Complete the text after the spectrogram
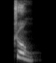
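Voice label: "zhong3", Chinese; HSK; HSK3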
